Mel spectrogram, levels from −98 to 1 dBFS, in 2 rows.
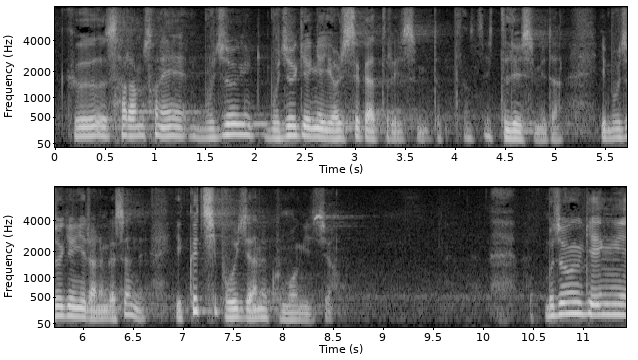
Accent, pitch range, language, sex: native, 130-180 Hz, Korean, male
